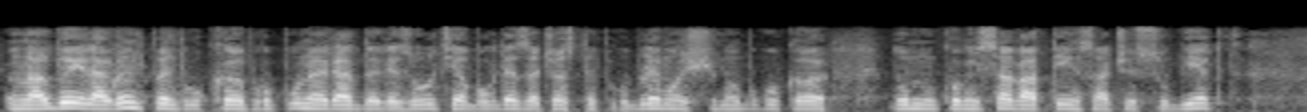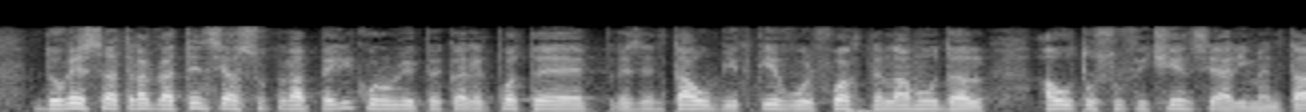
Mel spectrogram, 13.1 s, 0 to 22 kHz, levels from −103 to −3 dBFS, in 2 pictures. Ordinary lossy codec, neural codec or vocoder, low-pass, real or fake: none; codec, 16 kHz, 2 kbps, FunCodec, trained on Chinese and English, 25 frames a second; none; fake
